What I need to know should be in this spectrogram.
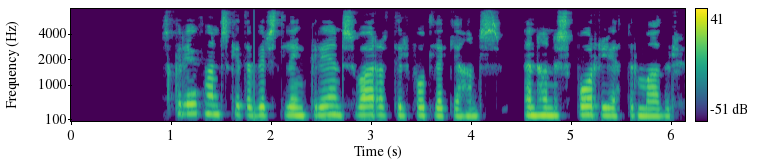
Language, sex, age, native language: Icelandic, female, 40-49, Icelandic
